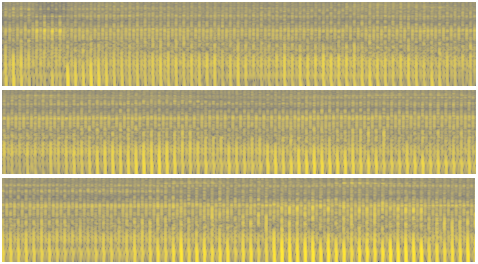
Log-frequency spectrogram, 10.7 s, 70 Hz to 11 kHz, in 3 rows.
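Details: Storz Medical radial shockwave device with Spine-Actor transmitter, used for paravertebral musculature, trigger points, muscular imbalance and pain: rapid, steady mechanical tapping, about 207 pulses a minute, over a faint high whine.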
